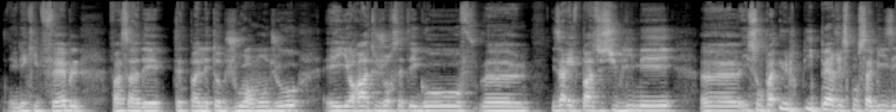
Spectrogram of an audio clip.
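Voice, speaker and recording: Very fast and somewhat breathy, a man delivers his words in a flat monotone, his dark, mellow tone set at a fairly high pitch. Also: big swings in loudness. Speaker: football YouTuber. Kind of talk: match debrief monologue.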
